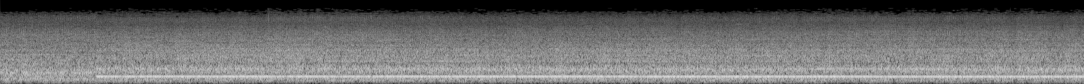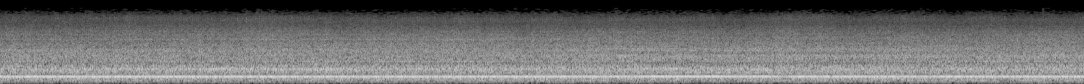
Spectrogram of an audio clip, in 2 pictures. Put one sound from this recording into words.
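A heavy transporter's engine drones steadily.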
